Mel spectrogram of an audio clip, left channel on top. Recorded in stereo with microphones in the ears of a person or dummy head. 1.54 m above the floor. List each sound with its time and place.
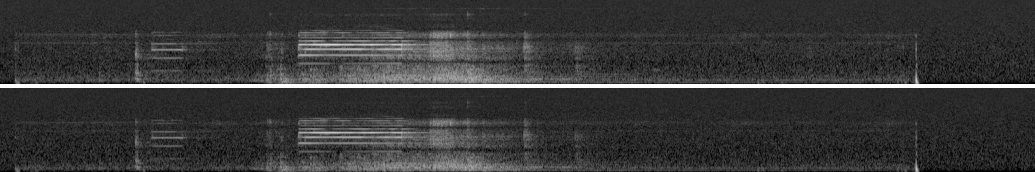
0.1 s a sliding door: 10° left (ahead or behind)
